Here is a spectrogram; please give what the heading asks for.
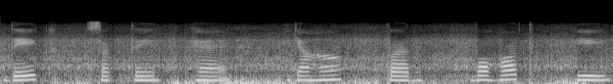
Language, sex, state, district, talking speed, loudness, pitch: Hindi, female, Chandigarh, Chandigarh, 70 wpm, -15 LUFS, 195 Hz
